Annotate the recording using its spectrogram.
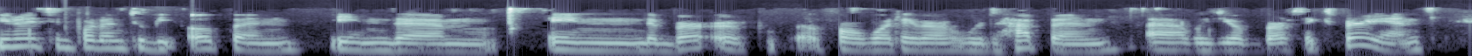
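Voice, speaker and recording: Moderate pace and ordinary pitch variation in a French accent. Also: woman, fairly low pitch for a woman. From France, near Paris. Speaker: new mother and yoga teacher. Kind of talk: interview testimony. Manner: hesitant, many fillers.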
